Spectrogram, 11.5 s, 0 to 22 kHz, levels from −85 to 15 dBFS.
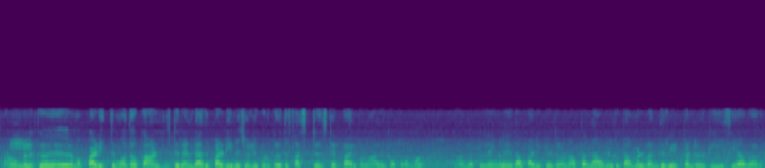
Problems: constant background noise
